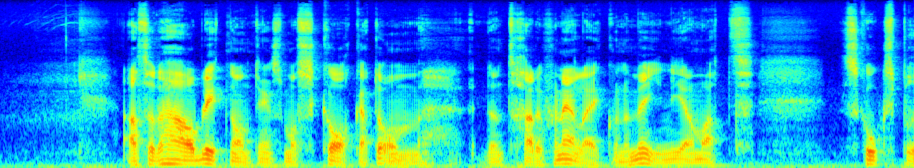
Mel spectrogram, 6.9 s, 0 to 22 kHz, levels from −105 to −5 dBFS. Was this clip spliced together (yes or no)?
yes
